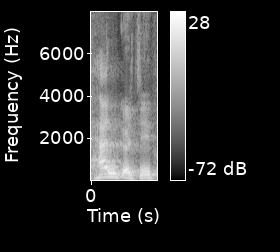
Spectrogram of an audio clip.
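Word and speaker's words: handkerchief: साफ करने के लिए, तो इसको इंग्लिश में बोलेंगे हैंडकरचीफ और इसमें डी साइलेंट होगा, इसलिए इसको हैंडकरचीफ नहीं बोल सकते, इसमें डी साइलेंट होता है।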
